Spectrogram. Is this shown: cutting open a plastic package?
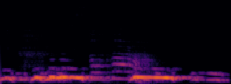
no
